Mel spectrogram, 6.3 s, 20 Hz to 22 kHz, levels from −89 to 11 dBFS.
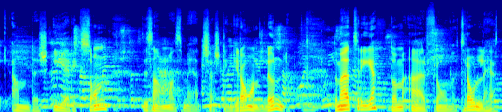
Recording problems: voice in the background; loud; throughout; 10 dB below the speech

